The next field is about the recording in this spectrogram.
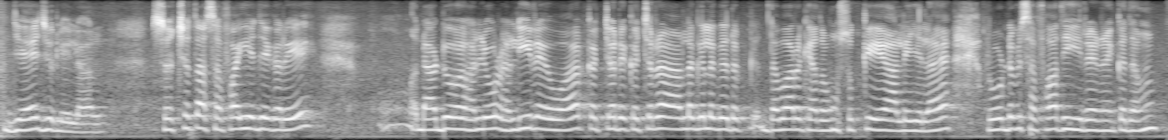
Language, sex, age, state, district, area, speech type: Sindhi, female, 60+, Maharashtra, Mumbai Suburban, rural, spontaneous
